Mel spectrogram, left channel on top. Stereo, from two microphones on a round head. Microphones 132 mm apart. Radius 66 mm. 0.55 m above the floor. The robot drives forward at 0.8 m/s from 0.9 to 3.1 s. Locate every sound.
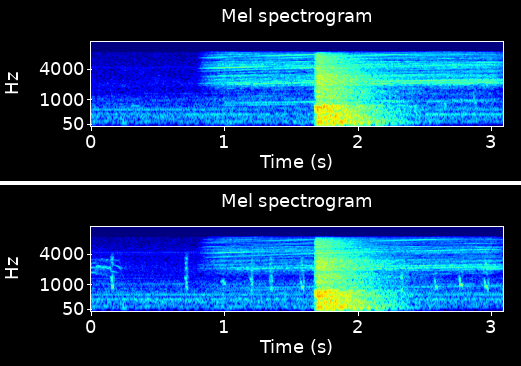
1.7 s a door slam: 20° right (ahead or behind), 1.5 m; by 2.0 s 15° right (ahead or behind), 1.8 m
